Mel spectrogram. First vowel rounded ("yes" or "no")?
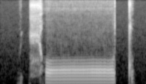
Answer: yes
